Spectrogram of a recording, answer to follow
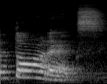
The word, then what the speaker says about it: tórax: Na palavra tórax, que inclusive temos ali a presença de um acento agudo, a sílaba tó é mais forte do que a sílaba rax.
